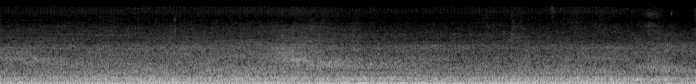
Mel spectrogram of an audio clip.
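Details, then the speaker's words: Exhaust of a car with propane system running on gas: steady, even low rumble, smooth pulse, no stumbles; previously rpm hunted and shook. "Mana gulishtilimiz tiniq ishlayapti. Tiniq havo chiqyapti."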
